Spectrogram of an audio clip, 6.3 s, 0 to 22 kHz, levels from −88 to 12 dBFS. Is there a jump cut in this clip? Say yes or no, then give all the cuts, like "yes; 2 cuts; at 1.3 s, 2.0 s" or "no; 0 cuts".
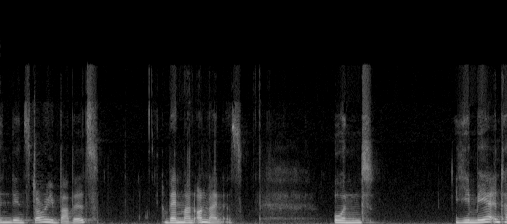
no; 0 cuts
